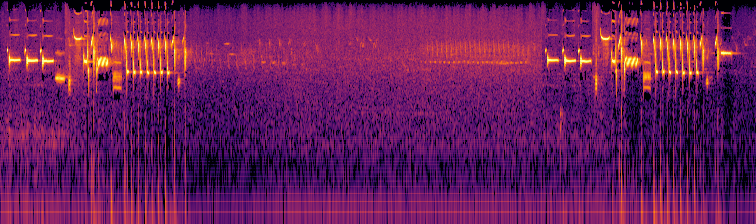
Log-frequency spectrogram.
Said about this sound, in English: Individual song sparrows give their own variations. Let's listen to several different birds. One.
